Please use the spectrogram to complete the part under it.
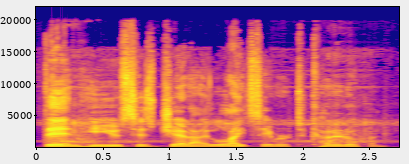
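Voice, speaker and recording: A man reading scripted storybook narration as the storyteller, with clear noise behind the voice. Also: lowish voice, fairly quick. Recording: clear background noise, clicks.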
